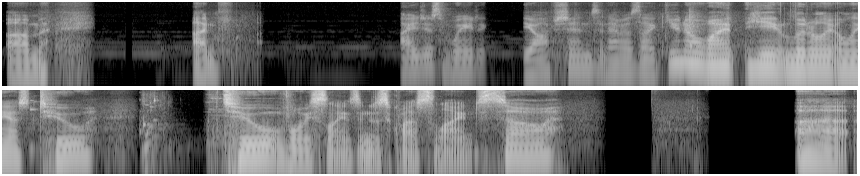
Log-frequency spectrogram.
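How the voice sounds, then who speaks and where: Male game streamer, casual and rambling, slightly gravelly mid-range voice over faint music. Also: a little high, slow, pauses often. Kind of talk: casual gameplay reaction commentary. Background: soft video game music.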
